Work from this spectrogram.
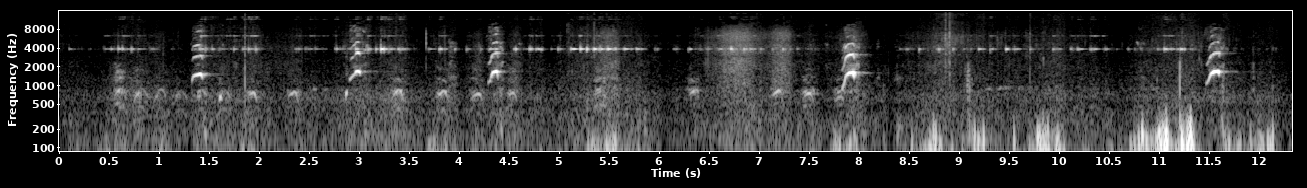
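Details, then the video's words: Red-bluetick beagle puppy, 20 weeks old, practising hare hunting at night: a run of high, sharp rising yelps in irregular bursts, with a steady shrill whine from night insects and low rustling thumps of movement. "red-bluetick beagle 20 weeks old hare pactice in the night"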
